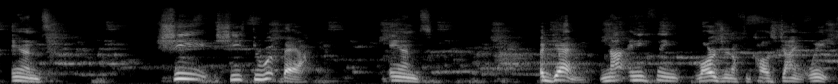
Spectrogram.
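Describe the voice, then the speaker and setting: A podcast host and coach giving a casual motivational talk, speaking reflectively and emphatically, with pauses and repeated phrases. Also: mid-range voice, darkish tone, poor audio.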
